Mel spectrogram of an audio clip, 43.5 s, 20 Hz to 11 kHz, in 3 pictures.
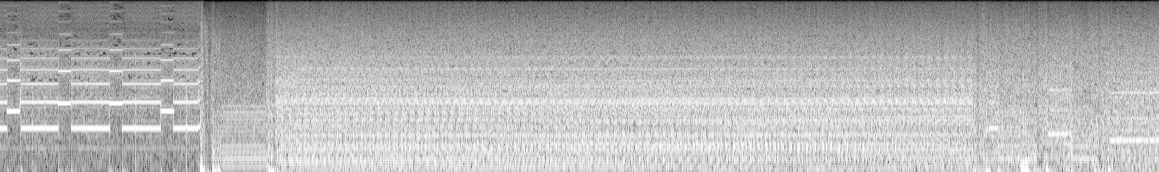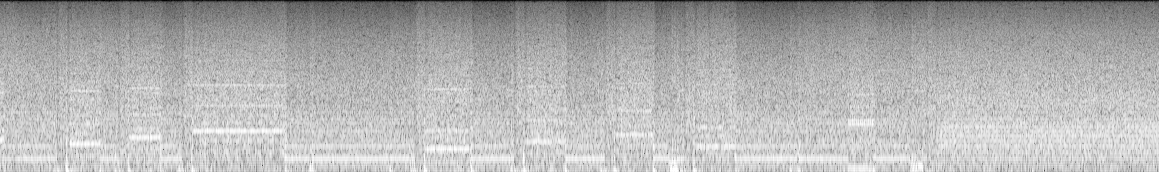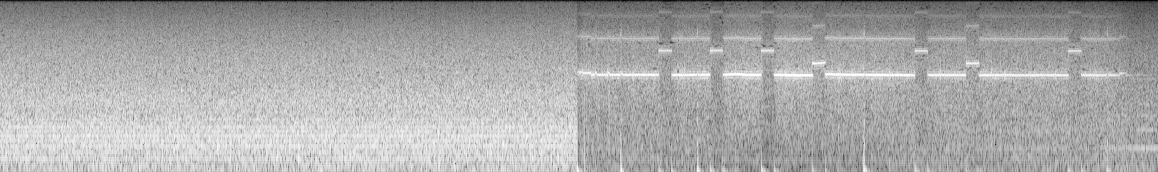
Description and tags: AT&T Cordless Phone dtmf AM Radio
Electro-magnetic interference from an AT&T; cordless phone handset CL82301 when held near the internal Ferrite antenna on the back right of a 13-year-old boombox set to the bottom end of the AM broadcast band. Recorded with Goldwave from line-in.
The recording starts with tones from the phone on standby near the radio. You hear a series of nearly pure tones. The phone comes on and you hear a distorted dial tone. Then you hear distorted dtmf tones 1 through 0, then a ring. I disconnect and the phone continues sending to the base for a few seconds so you just hear a hum, then the idle tones are heard. For some reason the tones are at a different pitch and speed on different days or at different times of the day.
am-radio, beep, buzz, cordless-phone, dial-tone, digital, distorted, dtmf, electro-magnetic, electronic, EMF, EMI, glitch, hum, interference, noise, pulse, radio-interference, t, tones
